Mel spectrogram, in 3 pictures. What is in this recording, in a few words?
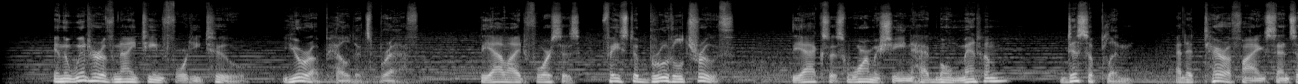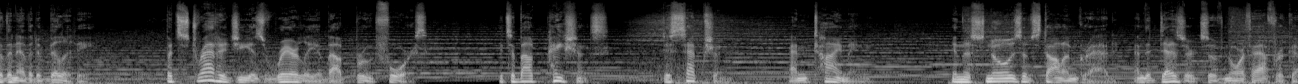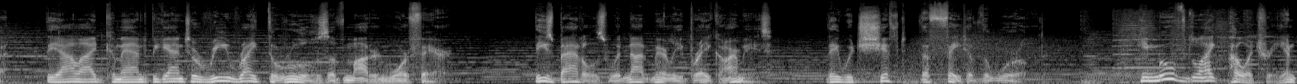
TV Narration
